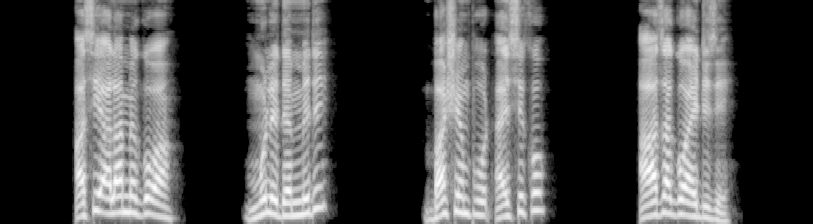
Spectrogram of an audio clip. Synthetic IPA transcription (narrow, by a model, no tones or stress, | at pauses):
ʔɐsɪɐlɐmɛɡɔʔa | mʊlɛd̪ɛmːɪd̪ɪ | bɐʃɛmp̬oːᶑɐjsːɪkɔ | ʔaːzɐɡɔɐjd̪ɪzḛː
